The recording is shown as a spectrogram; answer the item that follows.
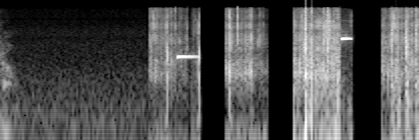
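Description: Near silence for about a second and a half, then an animated end card's sound effects: a run of short, loud noisy bursts with gaps between them, two of them capped by a brief beep, the second beep higher than the first.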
